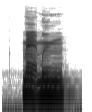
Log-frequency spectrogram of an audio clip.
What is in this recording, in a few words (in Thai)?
"แม่มึง", ภาษาโคราช; ภรรยา เป็นคำที่สามีเรียกภรรยา อีกความหมายหนึ่งเป็นคำด่าแม่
